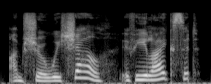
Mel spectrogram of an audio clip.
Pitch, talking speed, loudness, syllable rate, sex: 205 Hz, 200 wpm, -16 LUFS, 4.8 syllables/s, female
